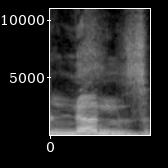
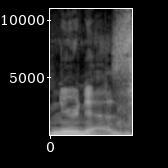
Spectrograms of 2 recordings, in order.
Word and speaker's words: Nunes: It looks like it should be said Nunes. Or Nuns. Nuns. Nunnies. Well, it's Nunez.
